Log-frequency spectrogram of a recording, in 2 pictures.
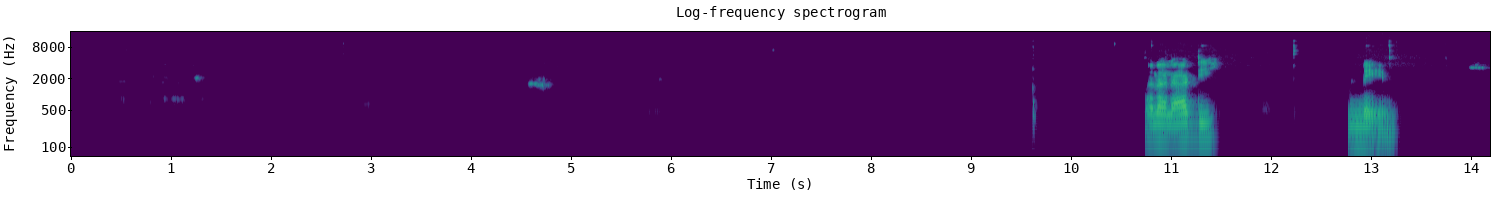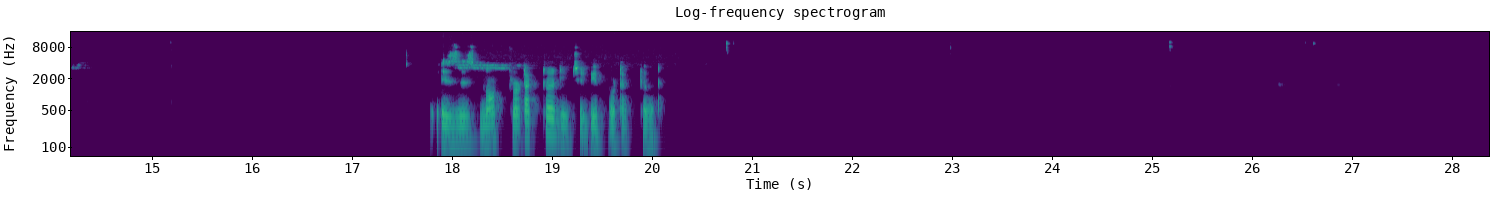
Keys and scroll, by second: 2.8 Return, 7.1 Return, 18.2 super+b, 21.2 Return, 26.4 Return, 26.6 super+e.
